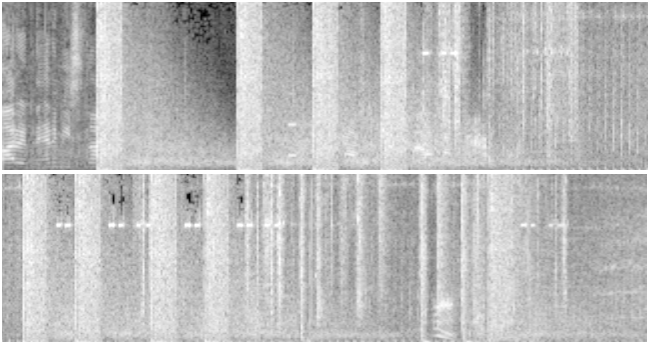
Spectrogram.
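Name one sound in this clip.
Gunshots crack loudly again and again.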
